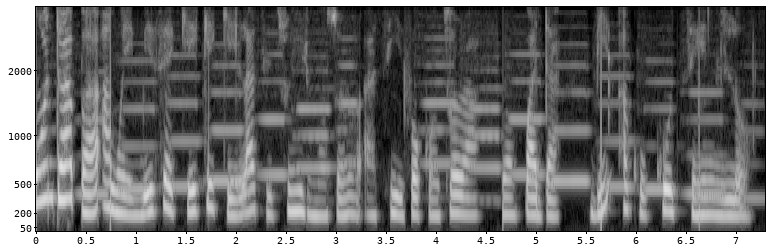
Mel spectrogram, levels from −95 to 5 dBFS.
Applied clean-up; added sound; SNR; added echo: none; Wind instrument, woodwind instrument; 15 dB; none.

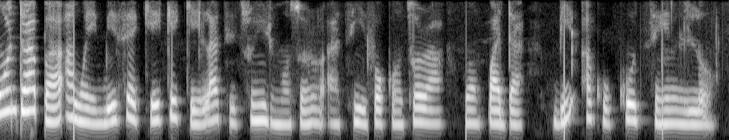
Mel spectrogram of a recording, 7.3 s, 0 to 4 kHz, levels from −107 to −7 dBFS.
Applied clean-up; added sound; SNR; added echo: none; none; none; none.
